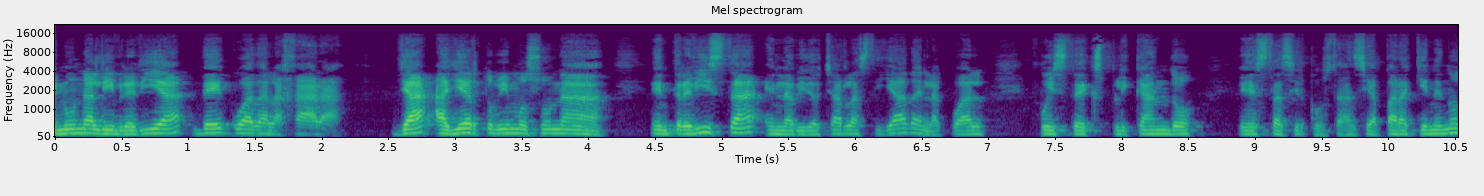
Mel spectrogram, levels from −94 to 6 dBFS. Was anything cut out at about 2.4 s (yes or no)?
no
